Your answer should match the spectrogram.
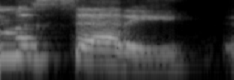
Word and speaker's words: Massetti: Nobody ever gets my last name right. Yes, it's Lauren Massetti. It's not even spelled phonetically correct.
